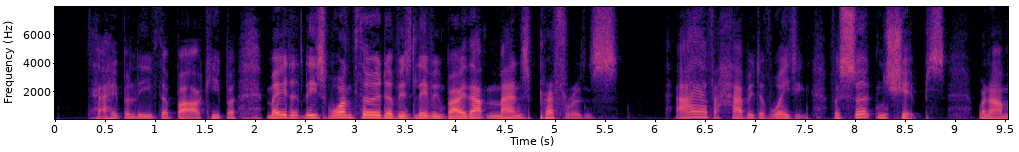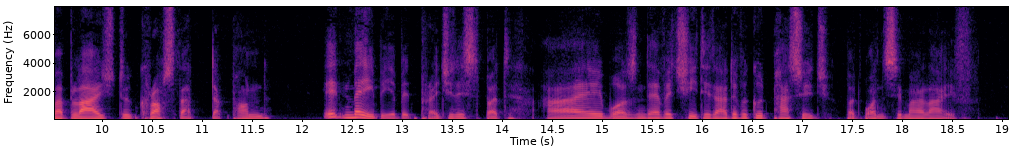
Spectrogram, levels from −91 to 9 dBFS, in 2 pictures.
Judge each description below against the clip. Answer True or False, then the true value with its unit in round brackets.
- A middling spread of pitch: True (4.2 semitones)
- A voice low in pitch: True (130 Hz)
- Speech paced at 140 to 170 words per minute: False (180 wpm)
